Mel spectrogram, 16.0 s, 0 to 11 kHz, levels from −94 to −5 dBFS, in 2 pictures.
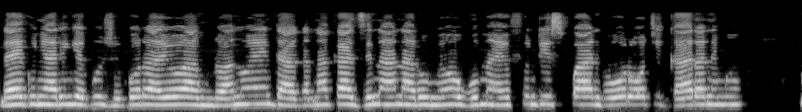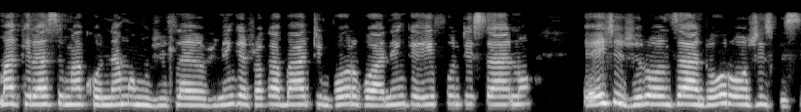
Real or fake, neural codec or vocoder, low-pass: real; none; 7.2 kHz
